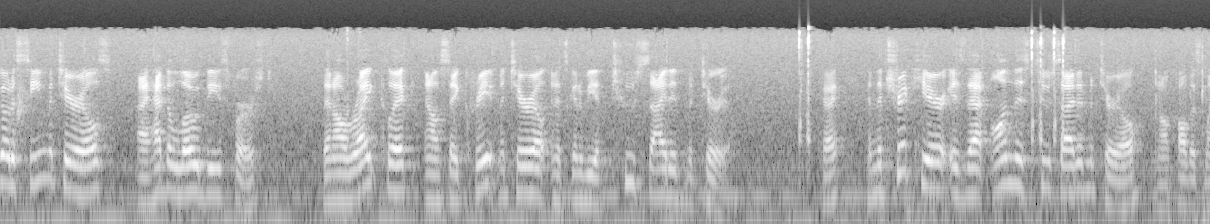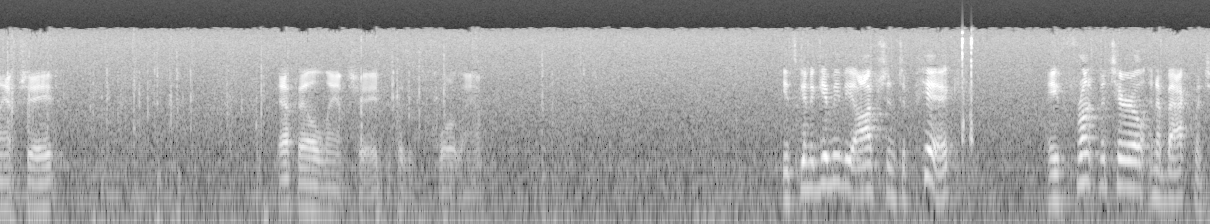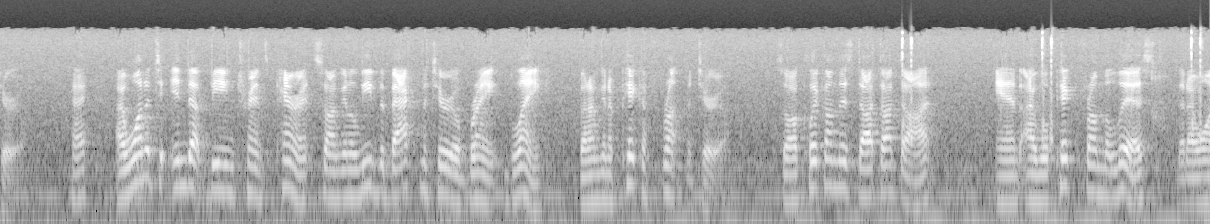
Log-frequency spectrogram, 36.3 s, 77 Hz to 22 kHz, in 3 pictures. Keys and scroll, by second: 11.5-14.8 typing, 15.9-17.6 typing.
